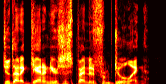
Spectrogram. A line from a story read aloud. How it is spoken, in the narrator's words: Miss Shirtliff snapped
